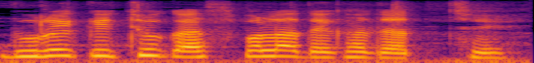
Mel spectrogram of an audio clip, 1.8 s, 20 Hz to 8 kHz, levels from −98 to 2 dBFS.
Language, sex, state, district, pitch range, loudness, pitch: Bengali, female, West Bengal, Cooch Behar, 210-250 Hz, -15 LUFS, 230 Hz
